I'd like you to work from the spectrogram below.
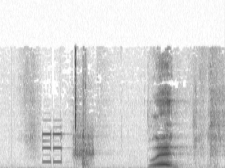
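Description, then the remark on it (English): A single short electronic phone keypad beep, fairly soft, followed by a sharp click and then a brief burst of someone's voice over quiet background noise. “Who are you calling?”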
